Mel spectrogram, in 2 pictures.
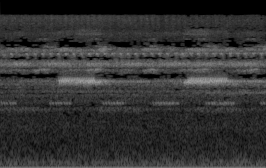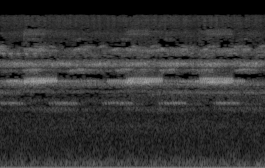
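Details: Crickets in a calm park at evening, a high, ringing chirp pulsing about once a second, with several overlapping callers and faint low background noise.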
